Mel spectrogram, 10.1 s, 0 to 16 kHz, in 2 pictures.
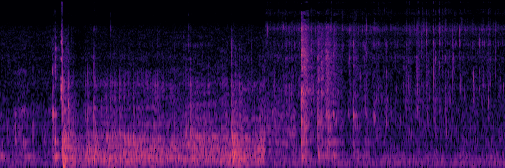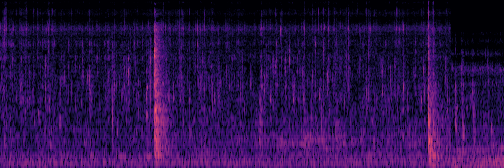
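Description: Water running and splashing off the end of a marble-run slide onto wet pavement, a steady trickling wash. Four sharp clicks come through it: one just after the start, then about 3, 6.5 and 9.5 seconds in.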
